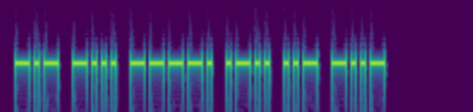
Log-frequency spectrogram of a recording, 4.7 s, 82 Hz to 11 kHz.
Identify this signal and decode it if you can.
Morse code, heard as a keyed tone, about 31 wpm, 700 Hz. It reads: KB9LUX
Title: Speed Racing - USA 2x3 Call Signs 25wpm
